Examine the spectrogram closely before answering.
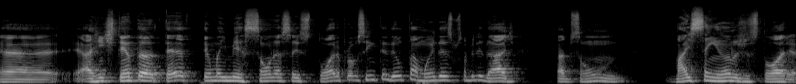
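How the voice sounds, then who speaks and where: With a normal speaking voice, a man talks at a fairly quick pace with a fairly high pitch and lively intonation. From Brazil, Espírito Santo. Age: 30s. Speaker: football club executive and entrepreneur. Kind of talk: podcast interview. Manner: casual, filler-heavy.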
